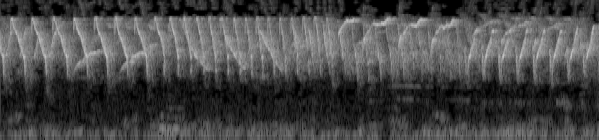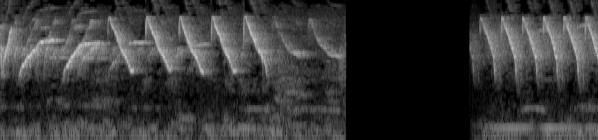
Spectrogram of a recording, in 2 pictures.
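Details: Long fast roll from a canary: dense rapid high trilled notes, then spaced sweeping notes, a short pause of silence near the end before the song bursts back in.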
